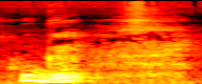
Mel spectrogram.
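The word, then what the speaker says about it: hygge: cette culture de HUG qui s'écrit h y g g donc vous avez dû voir passer ça se prononce hou et c'est un espèce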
